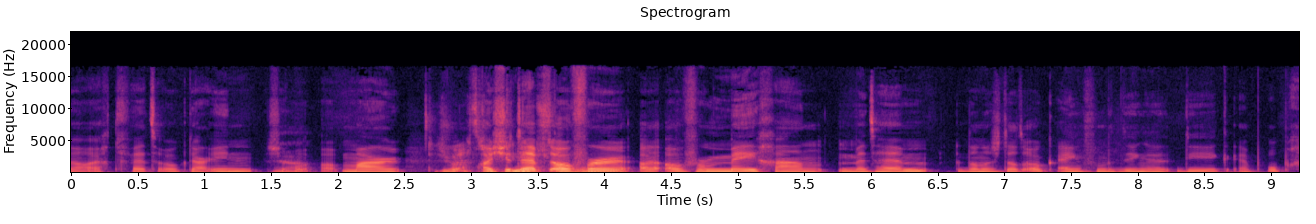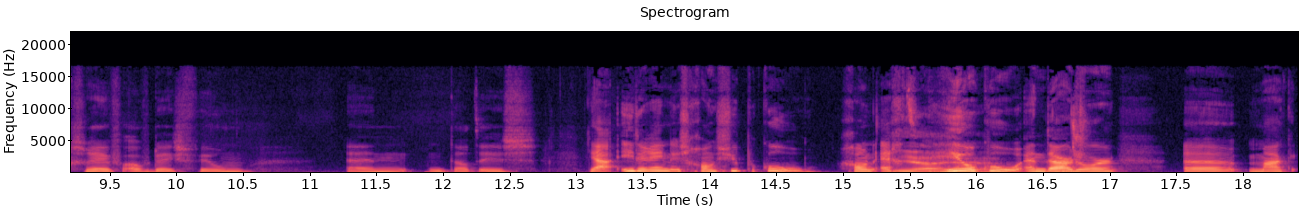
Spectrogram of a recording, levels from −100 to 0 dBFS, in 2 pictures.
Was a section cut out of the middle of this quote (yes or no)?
no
